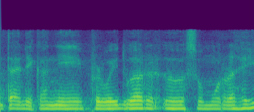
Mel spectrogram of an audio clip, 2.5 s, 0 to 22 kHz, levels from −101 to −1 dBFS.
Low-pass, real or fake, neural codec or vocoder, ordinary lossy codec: 7.2 kHz; fake; codec, 16 kHz in and 24 kHz out, 0.4 kbps, LongCat-Audio-Codec, fine tuned four codebook decoder; none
